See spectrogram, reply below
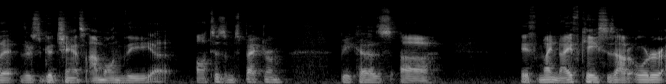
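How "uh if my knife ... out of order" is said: usual speaking voice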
